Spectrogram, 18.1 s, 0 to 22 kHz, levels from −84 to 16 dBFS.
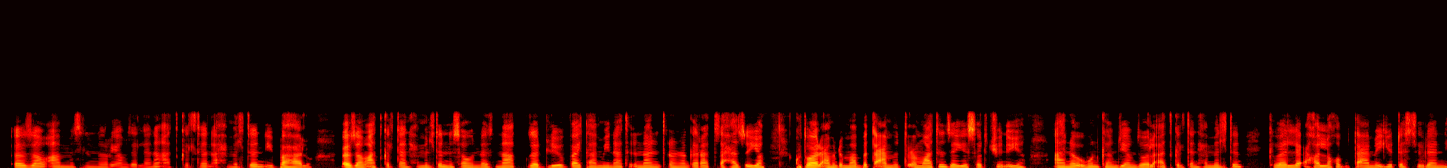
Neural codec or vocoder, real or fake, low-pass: none; real; 7.2 kHz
